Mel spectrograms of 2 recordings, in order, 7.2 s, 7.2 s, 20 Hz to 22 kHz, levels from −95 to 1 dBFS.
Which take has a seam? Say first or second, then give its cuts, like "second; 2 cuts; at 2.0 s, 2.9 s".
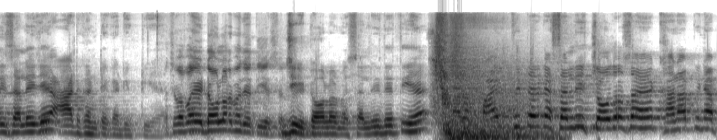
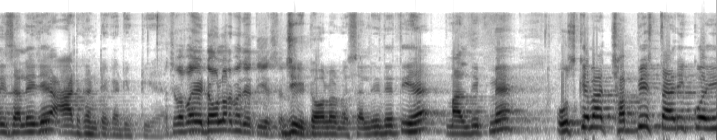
first; 1 cut; at 4.6 s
